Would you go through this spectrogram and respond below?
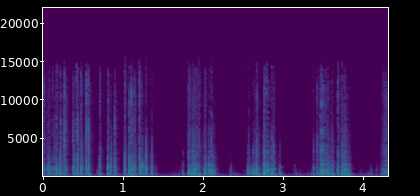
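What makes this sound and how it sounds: Natural fingernails of one hand scratch hard and fast across a folded piece of thick, coarse, beige woven cotton canvas. The result is bursts of dry, bright, rasping scratches in quick clusters, separated by brief quiet pauses, with almost no low end.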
